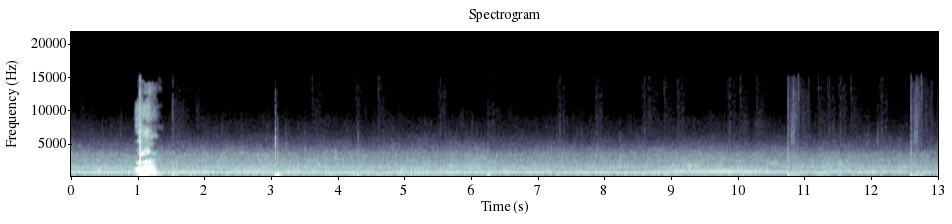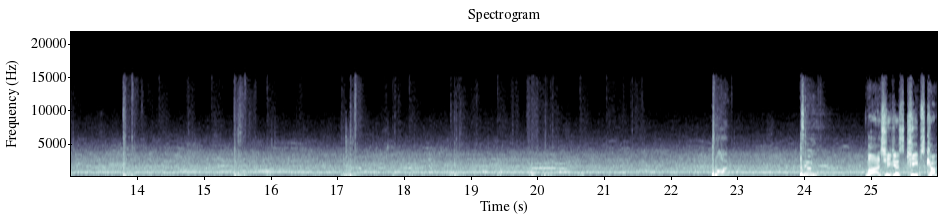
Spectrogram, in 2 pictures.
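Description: Bodies thud heavily onto a hard floor.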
